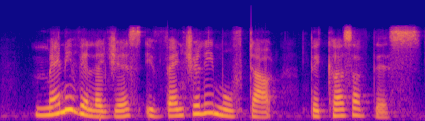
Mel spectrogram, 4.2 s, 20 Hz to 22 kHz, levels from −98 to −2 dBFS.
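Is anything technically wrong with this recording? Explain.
Yes. There is clock drift between sender and receiver throughout the clip. The sender's clock runs roughly 3 percent slow, so the receiver's jitter buffer keeps draining. On a waveform, small seams and slightly stretched stretches appear at uneven spacing rather than on a steady grid.

Repeated timing corrections run from 0.12 s to 3.82 s. The receiver repeats short pieces to stay in step, which slows playback to 97 percent and adds about a tenth of a second overall. A spectrogram shows brief duplicated slices at the splice points.

The audio passed through an Opus call path, which accounts for the spectrogram going empty above 8 kHz.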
